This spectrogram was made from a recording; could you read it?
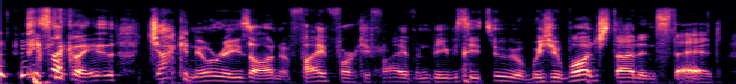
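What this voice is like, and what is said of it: British accent. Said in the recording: “I grew up in the UK, obviously. My accent gets out.”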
